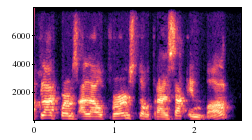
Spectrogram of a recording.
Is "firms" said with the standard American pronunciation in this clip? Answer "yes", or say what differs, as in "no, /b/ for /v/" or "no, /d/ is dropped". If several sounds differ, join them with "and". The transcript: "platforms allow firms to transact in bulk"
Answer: no, /s/ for /z/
